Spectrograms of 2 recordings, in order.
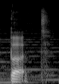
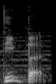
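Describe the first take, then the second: First: The word ends in a clear 't' sound. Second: The word ends in a vowel sound. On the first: The speaker calls it wrong. "Not but" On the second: The speaker calls it right.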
